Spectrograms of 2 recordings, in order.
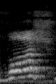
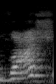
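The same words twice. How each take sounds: First: 'wash' as vawsh, rounded 'aw', slowly; correct pronunciation. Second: 'wash' misread as vaash, long 'aa'; wrong pronunciation. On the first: Teacher corrects the mistake, slow rounded 'wash'. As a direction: round and stretch the vowel in 'wash'. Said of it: "wash बोलते हैं". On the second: Teacher shows what we don't say, mispronounced 'wash'. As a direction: say 'wash' with the vowel of car. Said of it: "हम wash नहीं बोलते हैं". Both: Shown as a demonstration.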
